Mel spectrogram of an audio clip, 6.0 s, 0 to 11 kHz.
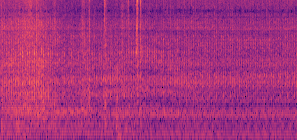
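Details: Nissan Mistral TD27 diesel after rebuilding its leaking Bosch VE injection pump, first start on jumped battery: quiet, fairly even clatter settling into a steady idle, no misfire or uneven knock; healthy.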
